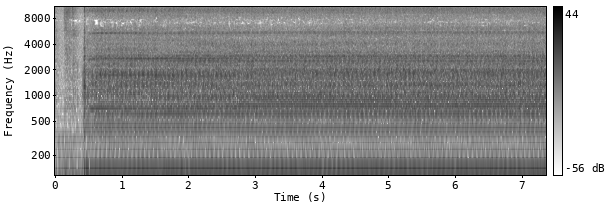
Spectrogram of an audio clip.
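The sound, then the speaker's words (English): Portable tire compressor, switched on with a slide switch while screwed onto a wheelbarrow tire, starts abruptly and then runs with a loud, steady mechanical buzz and hum. “I took that out and screwed it onto the tire of my wheelbarrow. And I come to that little slide switch. And when I turn on the slide switch, you will hear the compressor start.”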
